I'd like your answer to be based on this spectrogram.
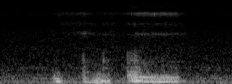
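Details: Sleeping pug puppy: soft, low snuffling snores, three short rumbling breaths in about two seconds.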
